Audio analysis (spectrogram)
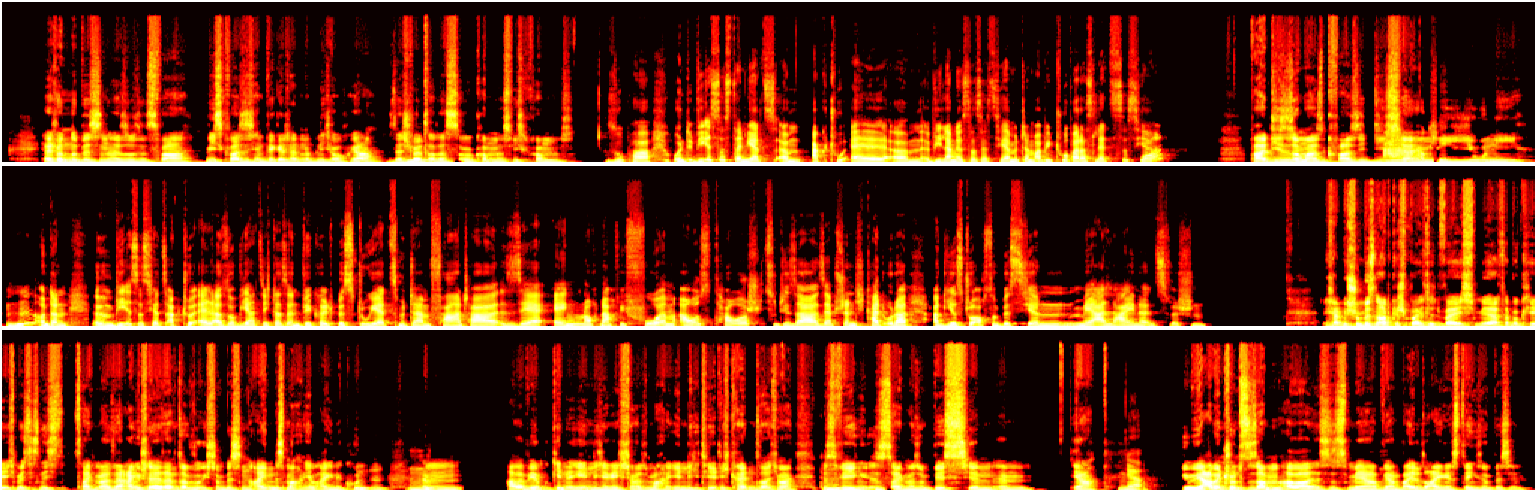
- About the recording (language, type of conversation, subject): German, podcast, Wie entscheidest du, welche Chancen du wirklich nutzt?
- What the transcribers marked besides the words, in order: none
